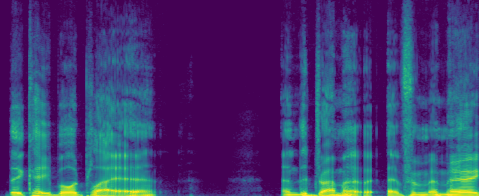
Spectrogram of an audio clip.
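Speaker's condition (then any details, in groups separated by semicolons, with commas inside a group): Cerebral palsy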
